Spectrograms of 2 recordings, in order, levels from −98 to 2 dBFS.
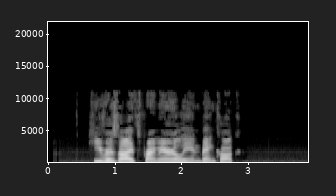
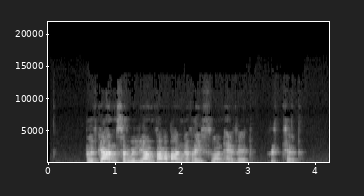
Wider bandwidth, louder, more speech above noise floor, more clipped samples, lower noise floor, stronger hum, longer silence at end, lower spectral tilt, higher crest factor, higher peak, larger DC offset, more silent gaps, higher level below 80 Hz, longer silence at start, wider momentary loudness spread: about the same, 11.5 kHz vs 12 kHz; second, -23 LUFS vs -20 LUFS; first, 50 dB vs 46 dB; neither; first, -73 dBFS vs -67 dBFS; neither; first, 1.15 s vs 0.5 s; about the same, -5.5 dB/octave vs -4.5 dB/octave; about the same, 22 dB vs 22 dB; about the same, -2 dBFS vs 0 dBFS; neither; neither; about the same, -76 dBFS vs -76 dBFS; first, 0.7 s vs 0.55 s; second, 9 LU vs 21 LU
